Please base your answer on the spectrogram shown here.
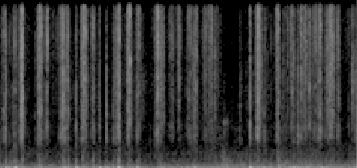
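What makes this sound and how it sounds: Fingernails quickly scratch the surface of a red and white speckled expanded polypropylene foam roller held in both hands. Rapid, uneven bursts of bright, hissy scratching sit over soft, dull low thumps from the grip. The level rises and falls throughout and dips briefly before the scratching picks up again.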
